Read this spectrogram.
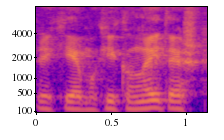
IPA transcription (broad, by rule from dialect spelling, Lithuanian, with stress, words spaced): rʲɛɪˈkʲeːjɛ mʊˈkʲiːklˠʊn ˈɐɪtʲ tɐɪ ˈɐʃ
